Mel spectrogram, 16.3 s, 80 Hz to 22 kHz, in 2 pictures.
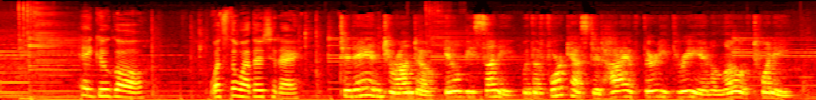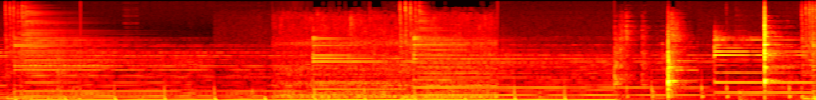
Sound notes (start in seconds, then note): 10.6 running Tap Water sound; 14.3 clanging Plates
